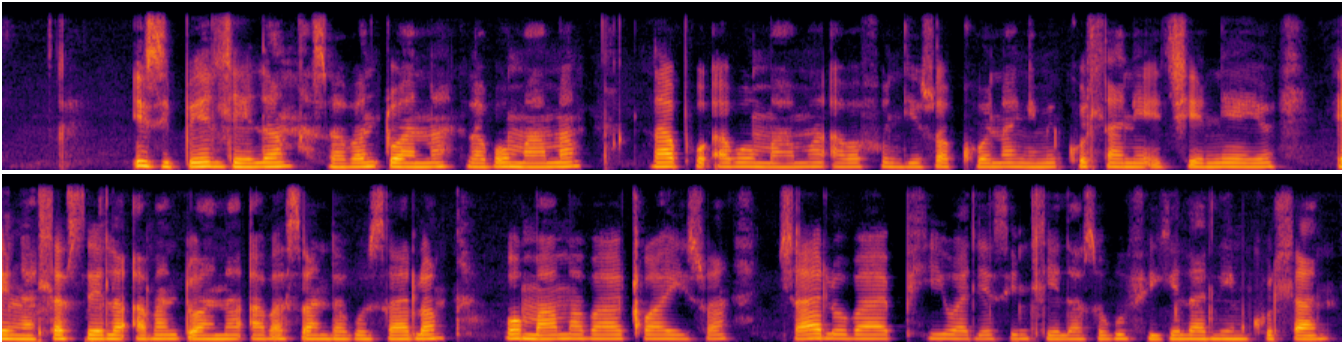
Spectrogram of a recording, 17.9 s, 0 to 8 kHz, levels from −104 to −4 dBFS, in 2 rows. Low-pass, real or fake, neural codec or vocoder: 7.2 kHz; real; none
